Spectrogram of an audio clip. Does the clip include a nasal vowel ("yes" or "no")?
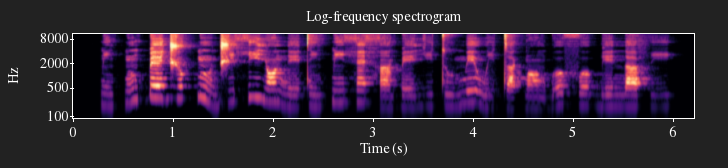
yes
